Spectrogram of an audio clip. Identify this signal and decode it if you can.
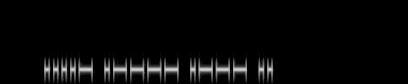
Morse code, heard as a keyed tone, about 27 wpm, 700 Hz. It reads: 41JI
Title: Four Challenging Letter-Number Combinations 28wpm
